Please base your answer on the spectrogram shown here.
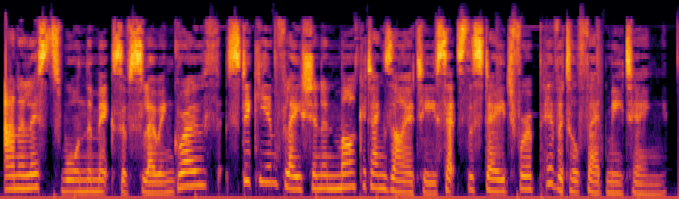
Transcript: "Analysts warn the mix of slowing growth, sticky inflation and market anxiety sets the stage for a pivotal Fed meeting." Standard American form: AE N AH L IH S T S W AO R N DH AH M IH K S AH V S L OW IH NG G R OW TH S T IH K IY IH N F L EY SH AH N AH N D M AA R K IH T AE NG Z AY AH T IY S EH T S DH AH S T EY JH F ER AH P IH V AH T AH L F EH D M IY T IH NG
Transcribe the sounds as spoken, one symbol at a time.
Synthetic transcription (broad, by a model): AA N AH L IH S T S W AO N DH AH M IH K S AH V S L OW IH NG G R OW TH S T IH K IY IH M F L EY SH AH N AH N M AA K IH T AE NG Z AY AH T IY S EH T S DH AH S T EY JH F ER AH P IH V AH T AH L F EH D M IY T IH NG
